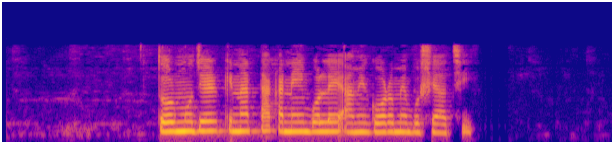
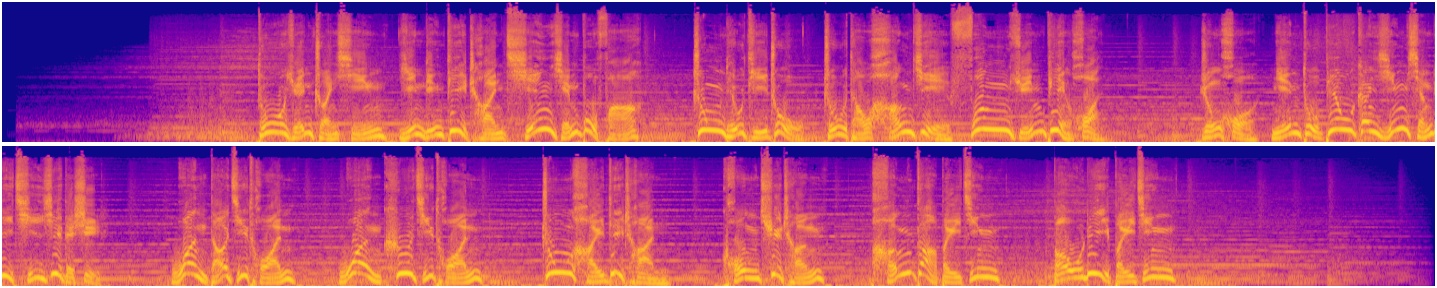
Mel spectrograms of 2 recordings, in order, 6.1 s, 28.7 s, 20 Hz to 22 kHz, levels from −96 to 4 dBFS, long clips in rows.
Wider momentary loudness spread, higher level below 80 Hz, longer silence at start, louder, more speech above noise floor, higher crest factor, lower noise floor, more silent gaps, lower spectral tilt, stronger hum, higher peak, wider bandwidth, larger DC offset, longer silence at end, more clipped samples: second, 11 LU vs 18 LU; second, -62 dBFS vs -28 dBFS; about the same, 1.55 s vs 1.55 s; second, -16 LUFS vs -9 LUFS; first, 57 dB vs 46 dB; first, 16 dB vs 10 dB; first, -73 dBFS vs -55 dBFS; neither; about the same, -4 dB/octave vs -4.5 dB/octave; neither; about the same, -2 dBFS vs 0 dBFS; second, 7.4 kHz vs over 20 kHz; neither; first, 1.4 s vs 0.8 s; neither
